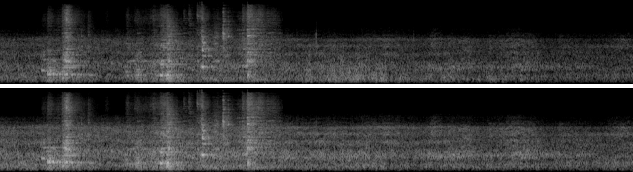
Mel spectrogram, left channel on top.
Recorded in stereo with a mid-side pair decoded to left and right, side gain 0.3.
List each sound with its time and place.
0.4 s dishes clattering: 35° right, 0.9 m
